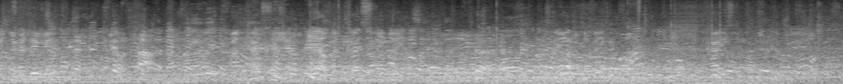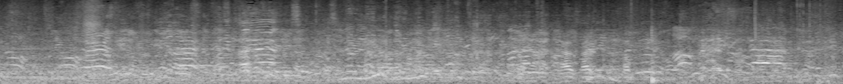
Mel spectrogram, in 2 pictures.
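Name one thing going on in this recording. Footballers shout to each other across an open pitch outdoors.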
